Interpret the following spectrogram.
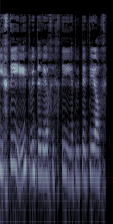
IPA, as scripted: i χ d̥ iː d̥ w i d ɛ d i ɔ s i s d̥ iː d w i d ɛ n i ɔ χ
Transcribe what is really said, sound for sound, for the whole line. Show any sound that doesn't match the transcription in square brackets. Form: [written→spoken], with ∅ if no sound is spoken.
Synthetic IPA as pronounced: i χ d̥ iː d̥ w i d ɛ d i ɔ [s→χ] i [s→χ] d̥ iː d w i d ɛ [n→d] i ɔ χ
